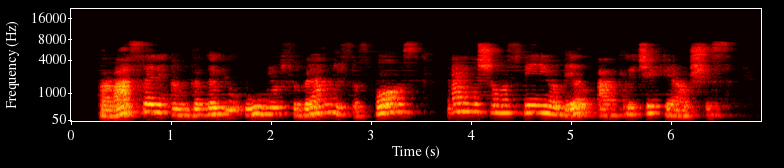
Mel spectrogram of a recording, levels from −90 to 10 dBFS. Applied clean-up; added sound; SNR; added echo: neural mask model DeepFilterNet 3.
